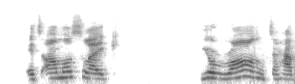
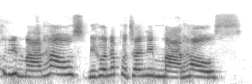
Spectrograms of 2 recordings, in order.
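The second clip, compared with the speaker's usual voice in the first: put-on higher, louder broad Trinidadian accent; 6 semitones higher, 5 dB louder than usual. Family announcing she's sent away, in loud Trinidadian accent. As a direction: declare it in full Trini dialect. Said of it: "my Trinidadian accent".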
